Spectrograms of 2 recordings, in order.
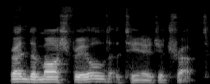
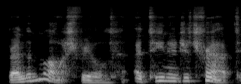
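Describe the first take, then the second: First: It is read in a plain, ordinary speaking voice. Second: It is read in a dramatic movie-trailer voice.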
